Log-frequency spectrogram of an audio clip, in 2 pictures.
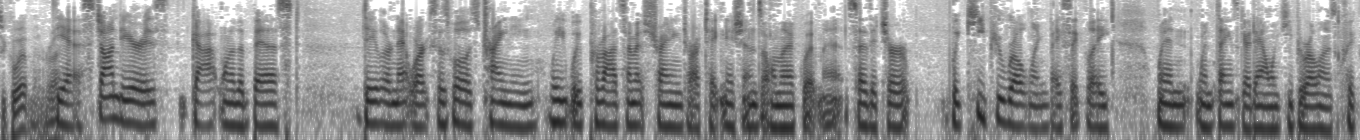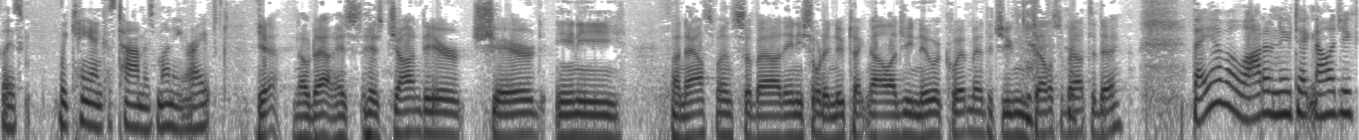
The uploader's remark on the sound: LIVE from Summit as we get ready for the 12th Annual Smokin' on the Tracks BBQ Cook Off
